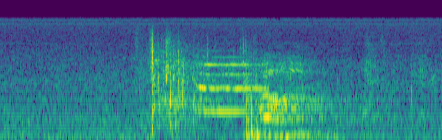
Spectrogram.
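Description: A spectator calls out a short held shout over the stadium's steady background hiss between points, just after a few quick sharp clicks.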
